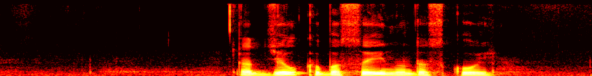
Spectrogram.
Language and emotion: Russian, sad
